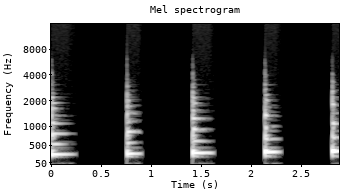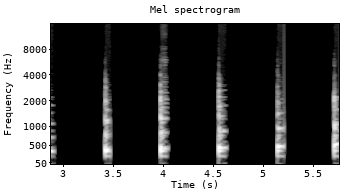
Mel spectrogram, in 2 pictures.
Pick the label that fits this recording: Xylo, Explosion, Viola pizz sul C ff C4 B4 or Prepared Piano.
Viola pizz sul C ff C4 B4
